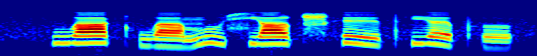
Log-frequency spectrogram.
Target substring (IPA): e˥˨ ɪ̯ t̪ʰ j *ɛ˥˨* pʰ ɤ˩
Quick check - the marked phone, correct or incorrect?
correct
